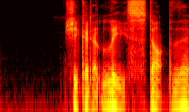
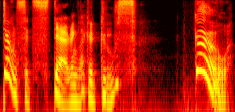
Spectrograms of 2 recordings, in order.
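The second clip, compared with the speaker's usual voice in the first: fierce; 7 semitones higher than usual. Acted. Miss Minchin orders her sister out, fierce. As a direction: drive her out of the room. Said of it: "was the fierce answer".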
